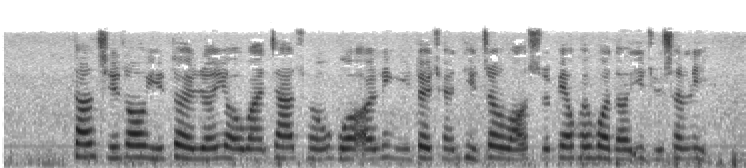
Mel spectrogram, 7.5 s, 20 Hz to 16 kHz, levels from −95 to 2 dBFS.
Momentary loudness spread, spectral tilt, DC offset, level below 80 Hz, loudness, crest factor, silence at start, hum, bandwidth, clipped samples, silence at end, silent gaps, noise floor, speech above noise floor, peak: 9 LU; -2.5 dB/octave; under 0.1%; -54 dBFS; -18 LUFS; 16 dB; 0.1 s; none; 8.6 kHz; under 0.1%; 0 s; none; -42 dBFS; 24 dB; -2 dBFS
